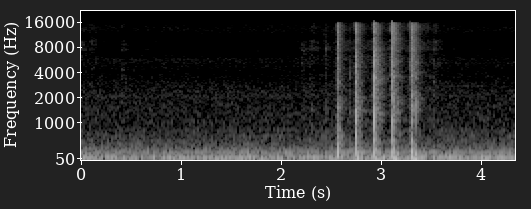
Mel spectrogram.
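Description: Baseball trading cards being handled and flicked through: a quick run of about five sharp clicks, lasting under a second, about two and a half seconds in, over a faint low hum.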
